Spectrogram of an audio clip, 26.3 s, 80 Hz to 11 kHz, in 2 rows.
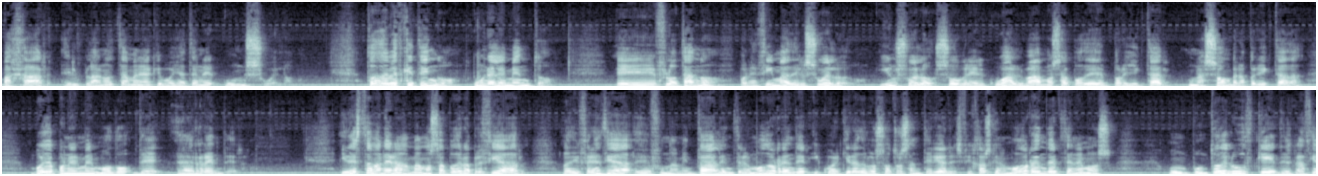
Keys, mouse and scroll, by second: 7.0 middle click, 14.5 click.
